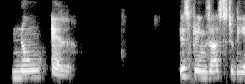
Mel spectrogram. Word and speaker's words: Noël: Both O and E, or O and as we call it in French, have a separate pronunciation, Noël.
